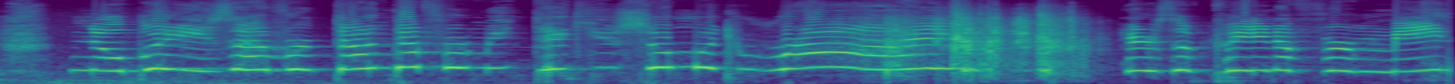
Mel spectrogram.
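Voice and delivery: high, put-on gushing thanks; touched little character. [name] thanks viewer for the gift, high hammed-up gratitude. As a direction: gush in a high, overwhelmed character voice.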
